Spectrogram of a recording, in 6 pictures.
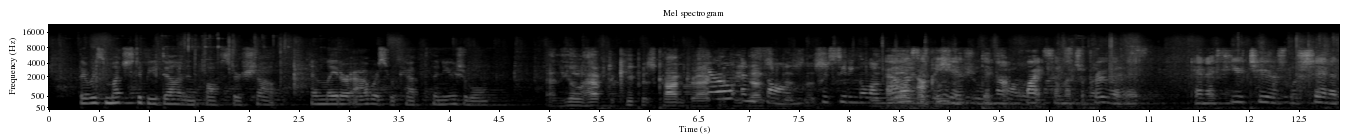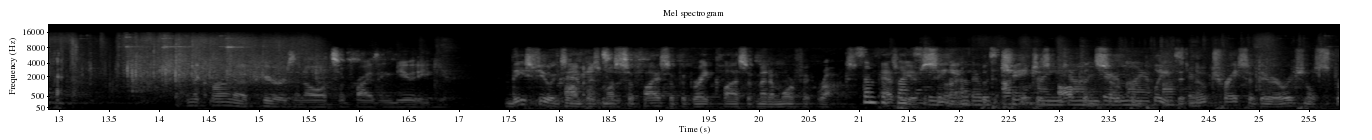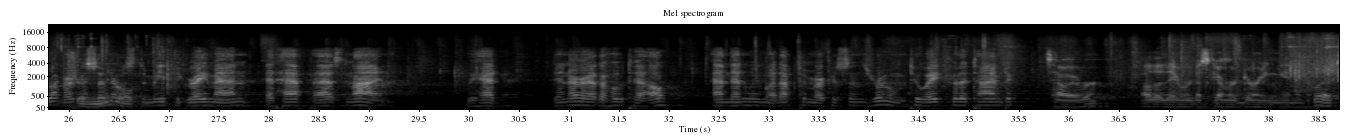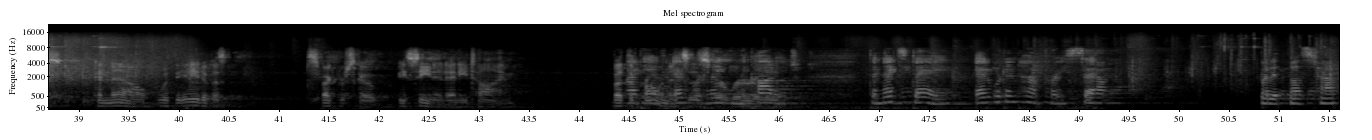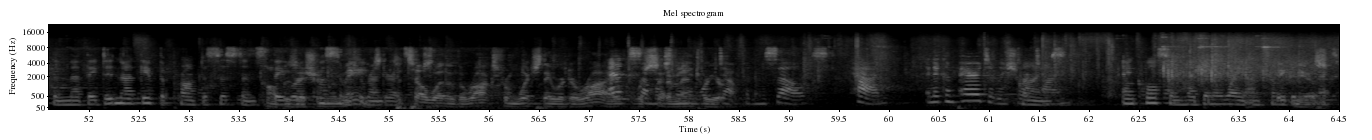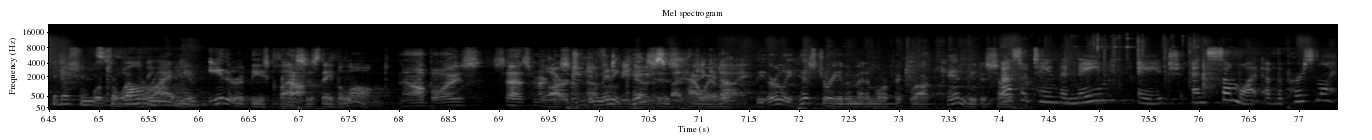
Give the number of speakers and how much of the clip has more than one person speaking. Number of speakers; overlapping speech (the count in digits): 6, about 28%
